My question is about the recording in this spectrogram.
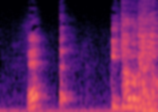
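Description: A short startled vocal exclamation with a rising pitch about half a second in, then a voice beginning to speak near the end.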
